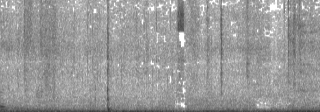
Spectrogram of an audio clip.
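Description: Steady low rumble of a car on the road, heard from inside the cabin, with a brief click about a second and a half in.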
